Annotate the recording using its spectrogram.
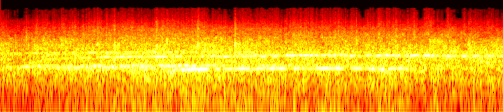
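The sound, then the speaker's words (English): A crowd claps and cheers steadily as lesbian and gay couples emerge from City Hall waving their marriage license forms. Dense applause fills the whole stretch, with a few sustained shouts and whoops riding on top, loud and continuous with no speech. “They emerged two by two, waving their validated license forms to a cheering crowd.”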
